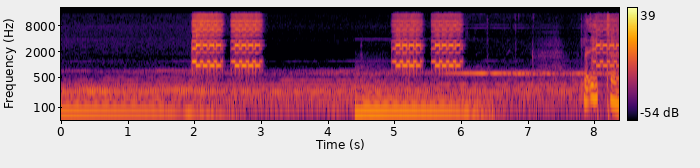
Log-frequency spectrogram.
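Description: A telephone rings in two double bursts, each pair a short, bright, electronic trill separated by a pause, over a low steady background.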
